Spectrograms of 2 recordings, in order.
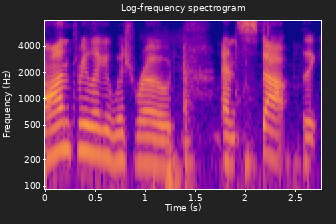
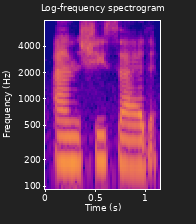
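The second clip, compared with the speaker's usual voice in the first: ordinary talk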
